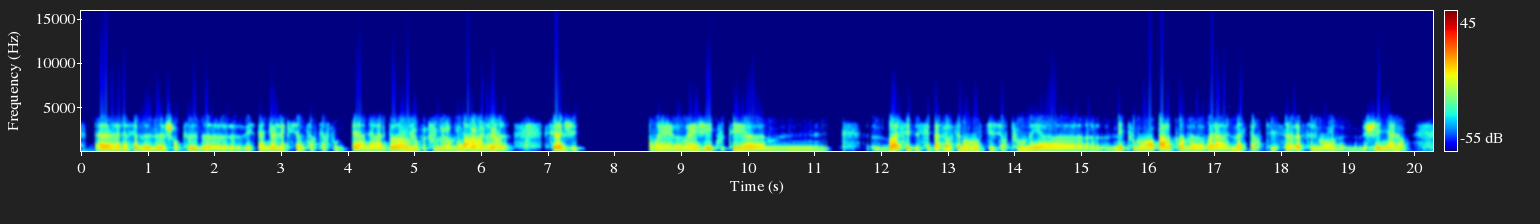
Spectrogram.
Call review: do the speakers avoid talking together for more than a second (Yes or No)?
No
